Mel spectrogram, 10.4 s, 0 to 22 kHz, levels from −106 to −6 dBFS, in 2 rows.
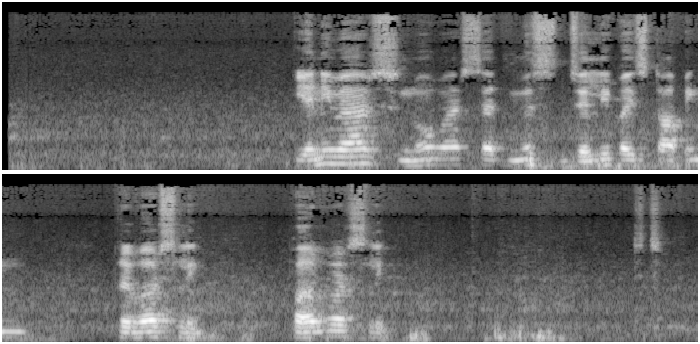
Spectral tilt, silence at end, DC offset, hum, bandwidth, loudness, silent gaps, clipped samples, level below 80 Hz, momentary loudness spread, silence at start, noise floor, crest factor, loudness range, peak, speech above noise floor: -3 dB/octave; 0.25 s; under 0.1%; none; 17 kHz; -19 LUFS; none; under 0.1%; -52 dBFS; 22 LU; 0.05 s; -50 dBFS; 20 dB; 4 LU; -2 dBFS; 31 dB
